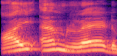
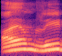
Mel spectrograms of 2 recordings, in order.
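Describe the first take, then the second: First: The word read has a short e vowel. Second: The word read has a long ee vowel. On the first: The speaker calls it right. "वैसे लिखते रीड ही हैं लेकिन बोलते क्या है, रेड" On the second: The speaker calls it wrong. "यहां पे मैंने एक चीज गलत प्रोनाउंस किया"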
